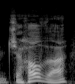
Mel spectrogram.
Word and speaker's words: Jehovah: And so whether you pronounce it Yahweh or Jehovah, that's where we get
